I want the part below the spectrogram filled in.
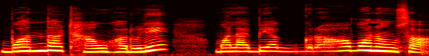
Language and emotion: Nepali, fearful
